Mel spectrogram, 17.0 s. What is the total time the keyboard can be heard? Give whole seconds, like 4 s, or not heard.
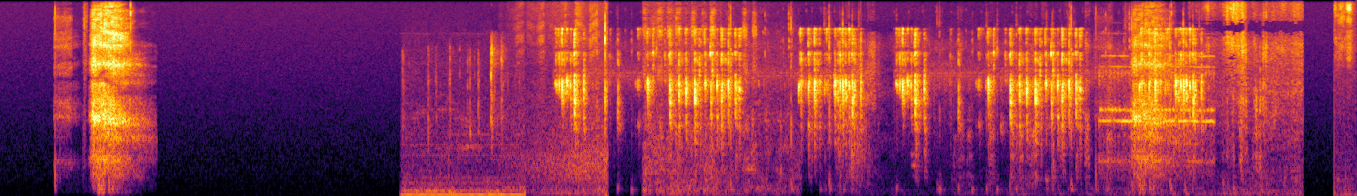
10 s.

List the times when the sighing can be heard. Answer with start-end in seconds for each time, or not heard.
0.7-1.9, 13.7-14.9.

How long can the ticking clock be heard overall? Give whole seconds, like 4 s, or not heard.
not heard.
